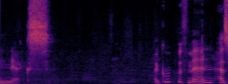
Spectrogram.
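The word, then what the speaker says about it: Pnyx: I bet the P is silent, so I'm going to say Nyx. A group of men has assembled in the Nyx.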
